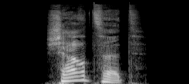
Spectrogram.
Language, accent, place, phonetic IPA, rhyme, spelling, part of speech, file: German, Germany, Berlin, [ˈʃɛʁt͡sət], -ɛʁt͡sət, scherzet, verb, De-scherzet.ogg
- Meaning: second-person plural subjunctive I of scherzen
